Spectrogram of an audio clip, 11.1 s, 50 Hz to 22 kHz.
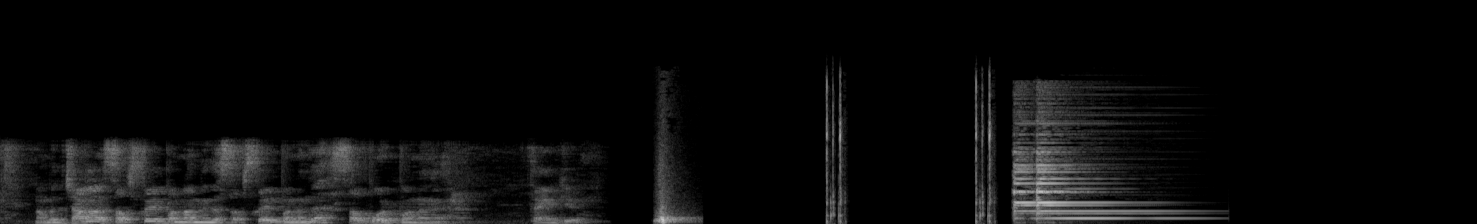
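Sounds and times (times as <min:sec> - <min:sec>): bell ding: 0:07.6 - 0:09.2.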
